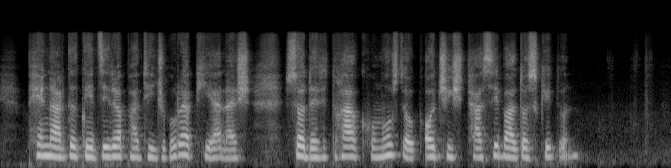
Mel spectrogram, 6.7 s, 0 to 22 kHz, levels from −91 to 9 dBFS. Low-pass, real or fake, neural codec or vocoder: 10.8 kHz; fake; codec, 16 kHz in and 24 kHz out, 0.6 kbps, FocalCodec, streaming, 4096 codes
